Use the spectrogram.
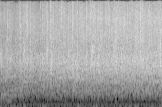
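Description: Sustained applause from a church congregation during an evening Baptist service at Lagoinha, a dense steady wash of clapping filling the room at an even level throughout.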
